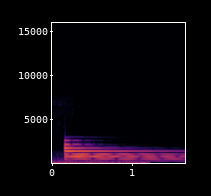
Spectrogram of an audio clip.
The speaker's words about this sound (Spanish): En cuanto sonaron las campanadas de la medianoche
